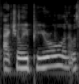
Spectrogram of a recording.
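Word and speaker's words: pyrrole: the way did you know that it's actually payroll and i was like what like i'm so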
